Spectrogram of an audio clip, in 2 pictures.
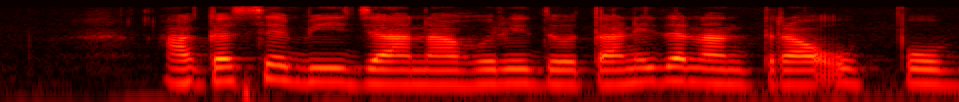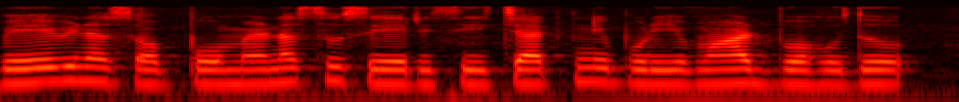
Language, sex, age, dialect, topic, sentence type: Kannada, female, 46-50, Coastal/Dakshin, agriculture, statement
